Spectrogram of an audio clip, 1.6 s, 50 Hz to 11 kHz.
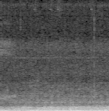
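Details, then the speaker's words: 1997 Honda Civic LX 5-speed manual at 362,000 miles, driving: a deep, steady low rumble that stops when the clutch is pressed and has grown louder over the years. An internal transmission bearing, not the throwout bearing, is suspected. "And then you can hear that it's not a throwout bearing, but it's an internal transmission 5-speed bearing."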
